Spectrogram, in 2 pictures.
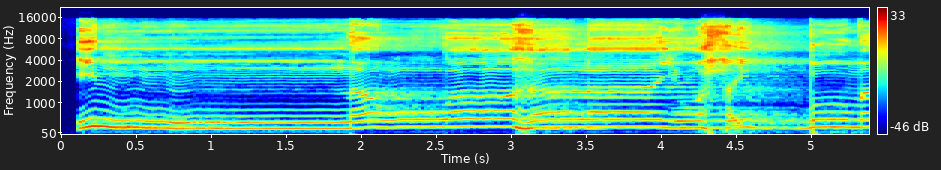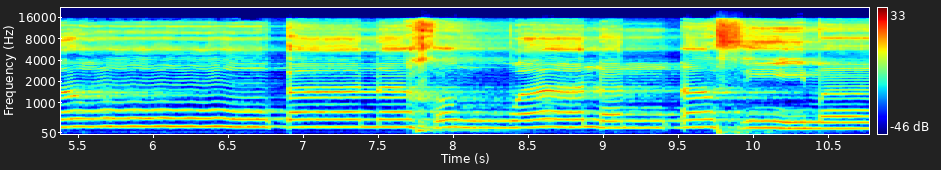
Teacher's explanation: Nun yang bertasdid gunna musaddadah kita dengungkan selama dua atau tiga harokat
